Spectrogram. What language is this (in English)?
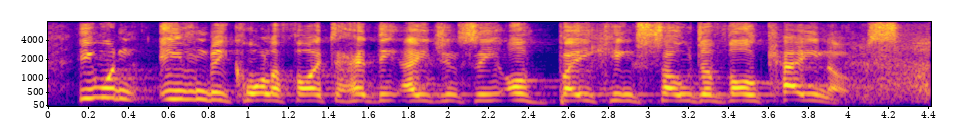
English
